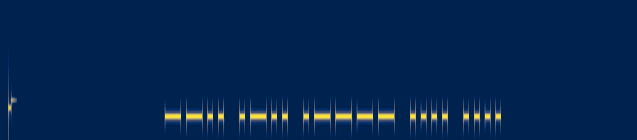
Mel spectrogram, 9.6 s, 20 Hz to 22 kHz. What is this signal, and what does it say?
Morse code, heard as a keyed tone, about 15 wpm, 700 Hz. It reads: ZL1HH
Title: DXCC-100 Call Signs - 5 Characters - 15wpm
